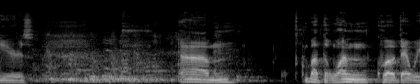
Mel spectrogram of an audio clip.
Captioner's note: laughter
